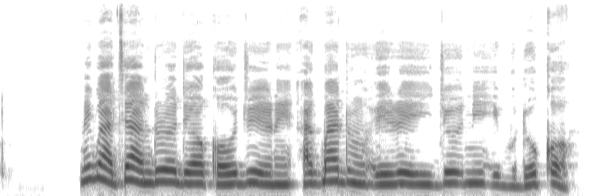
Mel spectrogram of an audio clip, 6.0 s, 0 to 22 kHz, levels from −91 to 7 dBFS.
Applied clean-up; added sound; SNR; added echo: neural mask model Resemble Enhance denoiser.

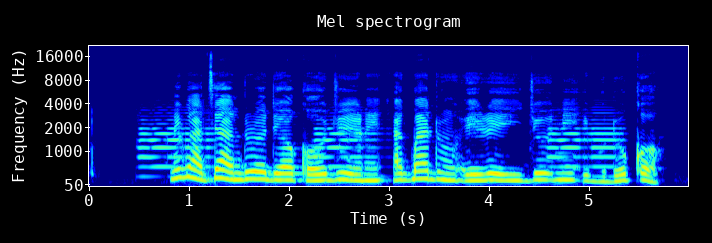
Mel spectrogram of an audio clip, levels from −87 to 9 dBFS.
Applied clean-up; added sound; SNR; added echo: neural mask model RNNoise.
